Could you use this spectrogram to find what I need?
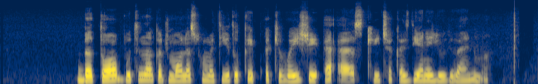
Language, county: Lithuanian, Vilnius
